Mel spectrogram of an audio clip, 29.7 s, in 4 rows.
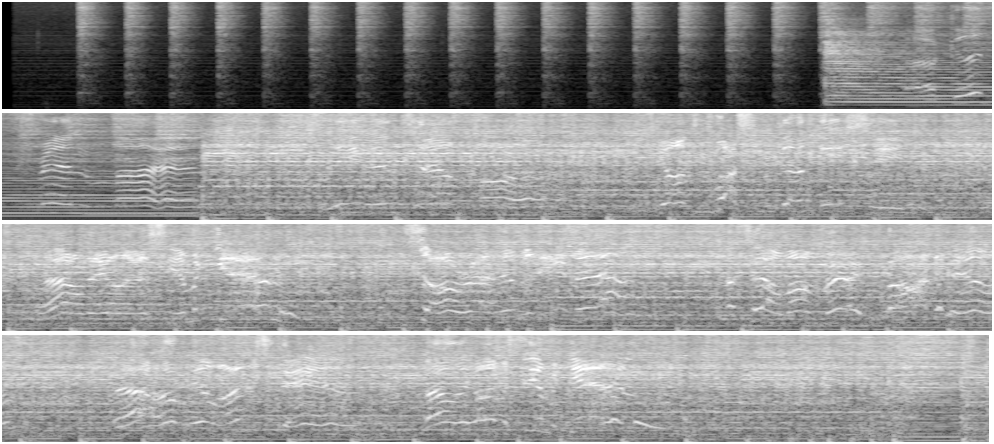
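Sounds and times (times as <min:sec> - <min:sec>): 
karaoke singing: 0:06.2 - 0:29.6.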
